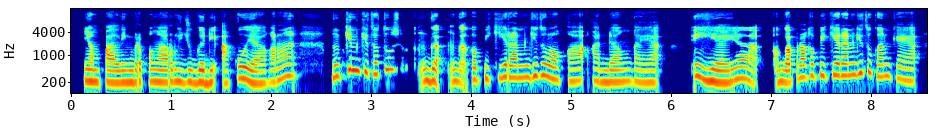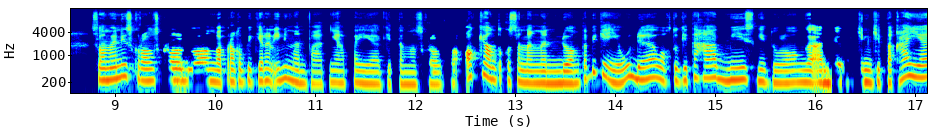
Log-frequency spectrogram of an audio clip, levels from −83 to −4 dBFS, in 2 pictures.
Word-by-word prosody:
yang 215 -1 +4
paling 200 -1 +4
berpengaruh 205 0 +2
juga 205 0 +2
di - - +1
aku 225 +7 -3
ya. 190 0 +2
Karena 265 +8 +1 0.4
mungkin 285 +10 +3
kita 330 -3 +1
tuh 430 - +1 0.3
nggak 220 -1 +3
nggak 200 - +1
kepikiran 260 +3 +1
gitu 295 +1 +1
loh 240 -1 +2
Kak 215 +1 +1
kadang 205 -1 0
kayak, 200 -1 -2 0.4
iya 220 -7 +4 0.2
ya, 245 - +1 0.4
nggak 200 -1 +6
pernah 270 +1 +3
kepikiran 300 0 +5
gitu 345 +2 0
kan 280 +1 +2
kayak 225 -3 0 0.3
selama 230 0 +1
ini 285 - +1
scroll-scroll 225 0 0
doang 215 0 +1
nggak 195 - +3
pernah 210 0 -2
kepikiran 215 +1 -3
ini 240 - -2
manfaatnya 190 +1 -6
apa 195 +1 -11
ya 185 -1 -2
kita 185 0 -13
mau 180 - -4
nge-scroll 180 +1 -6
ko - - -9
oke 275 +4 +2
untuk 230 -1 -6
kesenangan 195 -2 -1
doang, 190 0 +2
tapi 250 - -4
kayak 285 -8 -1
ya 195 - 0
udah, 245 -3 +1
waktu 225 +1 -6
kita 245 - -3
habis 235 -2 +1
gitu 205 -1 -5
loh, 195 - -2
nggak 200 -1 +3
ada 195 0 +1
yang - - -5
bikin 205 - -1
kita 195 -1 -3
kaya, 275 +2 +2
215 Hz, 215 wpm, -23 LUFS, 200-255 Hz, 0.4 s, nggak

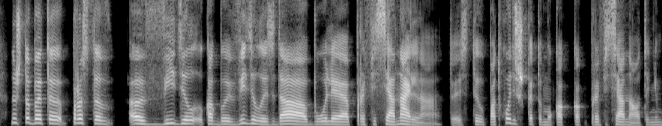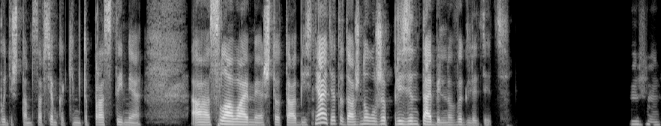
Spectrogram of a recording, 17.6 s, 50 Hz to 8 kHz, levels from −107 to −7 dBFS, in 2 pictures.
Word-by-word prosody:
Ну, 280 - -4
чтобы 260 -1 +1
это 245 -3 0
просто, 235 -6 0 0.3
э, 225 -1 +2
в - - -12
видел 220 +5 -4
как 205 -4 -3
бы 190 -1 -6
виделось, 190 -3 -3
да, 190 -2 +3
более 180 0 -1
профессионально. 175 - +2
То - - -14
есть 145 +2 -7
ты 185 -2 -8
подходишь 225 +8 +1
к - - -13
этому 165 -3 -12
как 160 0 -6
как 160 - -9
профессионал. 165 -4 -3
Ты 160 - -14
не 155 +1 -17
будешь 160 -2 -3
там 130 - -12
совсем 170 +3 -3
какими-то 145 -1 -12
простыми, 155 -3 0 0.6
а, 155 -1 +1
словами 170 -6 +5
что-то 150 -1 +1
объяснять. 215 - +3
Это 205 -2 -8
должно 175 +4 -1
уже 195 +2 +2
презентабельно 185 -6 0
выглядеть. 145 -4 -12 1.6
Мгм. 180 -3 -21
175 Hz, 135 wpm, -24 LUFS, 160-200 Hz, 1.6 s, словами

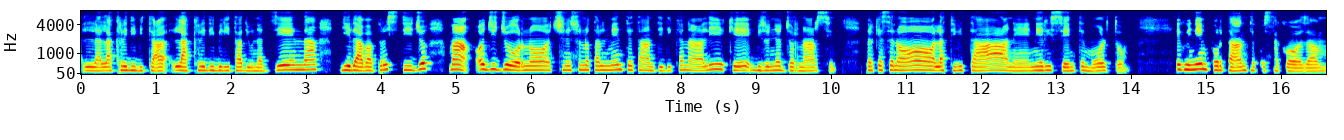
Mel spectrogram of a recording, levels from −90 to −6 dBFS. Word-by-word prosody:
la 170 -1 -1
la 175 0 0
credibilità 180 -2 -1
la 180 -2 +2
credibilità 180 -1 -2
di 170 -1 -4
un'azienda, 220 +8 +1 0.3
gli 200 0 +4
dava 180 -2 +3
prestigio; 225 +3 +1 0.3
ma 235 -1 +4
oggigiorno, 205 -4 +3
ce 195 +2 -6
ne 200 - -1
sono 215 +1 -3
talmente 205 +1 -1
tanti 185 -3 -3
di 175 0 -8
canali, 215 +4 -2
che 195 -4 0
bisogna 185 0 -2
aggiornarsi, 175 -1 -5 0.4
perché 190 +1 -3
se 210 +1 -2
no 205 +1 +3
l'attività, 185 +1 +1
ne 165 -1 -4
ne 185 +2 0
risente 185 -2 -2
molto; 170 -1 -4 0.5
e 230 -1 +1
quindi 230 +1 +5
è - - +8
importante 190 -6 0
questa 175 -1 -10
cosa. 155 -2 -1
190 Hz, 130 wpm, -23 LUFS, 175-205 Hz, 0.5 s, è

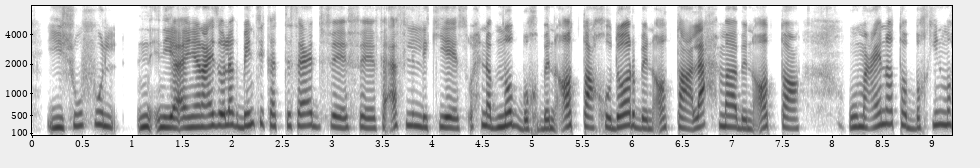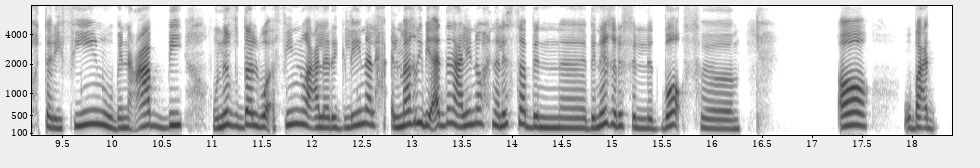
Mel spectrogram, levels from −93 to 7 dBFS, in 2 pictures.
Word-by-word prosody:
يشوفوا 265 +6 -1
ال 255 -3 -1 0.2
ن 235 -1 +3
ي 235 - +4
يعني 230 +1 +4
أنا 245 - +5
عايزة 265 +2 +3
اقول 270 - +6
لك 285 - +2
بنتي 285 +6 0
كانت 265 -2 -4
تساعد 265 -1 -1
في 240 -3 -1
في 235 -2 -3
في - - -8
قفل 275 0 -3
الاكياس، 235 -3 0
وإحنا 250 +1 -1
بنطبخ 235 -5 +2
بنقطَّع 235 +4 +1
خضار، 245 +4 +3
بنقطَّع 215 0 -1
لحمة، 255 -3 +3
بنقطَّع 215 +1 -2 0.5
ومعانا 245 +5 +1
طبَّاخين 285 0 -3
محترفين، 275 +3 -2
وبنعبِّي 250 +3 +1 0.3
ونفضل 270 +3 +1
واقفين 285 +6 -1
وعلى 235 -4 0
رجلينا 240 +8 -2
الح 280 - -9
المغرب 290 +5 +3
يأدِّن 280 +4 +1
علينا 285 +6 +1
واحنا 300 -3 -4
لسه 295 +4 0
بن 225 -3 -2
بنغرف 270 +3 0
الاطباق 215 +2 -1
في 205 -3 -7 1.0
آه 270 +1 +5 0.3
وبعد 225 -2 -2
245 Hz, 145 wpm, -24 LUFS, 225-275 Hz, 1.0 s, اقول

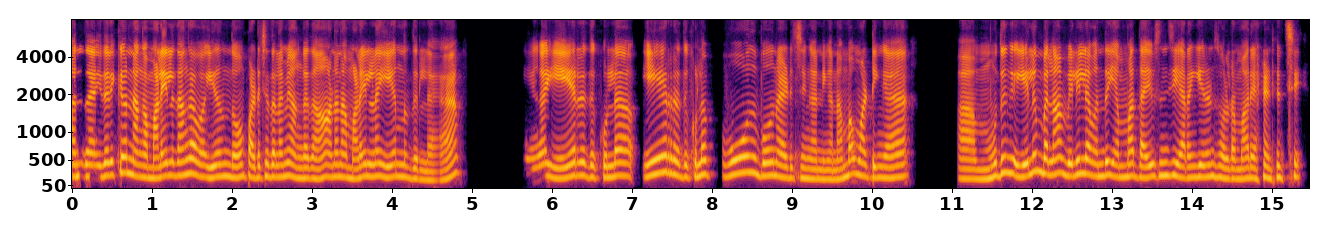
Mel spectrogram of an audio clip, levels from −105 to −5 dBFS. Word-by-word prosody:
அந்த 215 0 -1 0.2
இதுவரைக்கும் 240 +5 +1
நாங்க 210 -3 +2
மலையில 215 +5 +5
தாங்க 255 +3 +2
வ - - 0
இருந்தோம். 210 0 -1
படிச்சது 205 +2 0
எல்லாமே 210 +2 0
அங்க 185 -1 0
தான். 175 +3 +1
ஆனா, 210 +1 -1
நான் 200 -2 -1
மலையிலலாம் 215 +4 +1
ஏறினது 205 -4 -2
இல்ல. 155 -1 -4 1.3
ஏங்க 190 +3 0 0.3
ஏறுறதுக்குள்ள, 205 -2 0 0.5
ஏறுறதுக்குள்ள 245 -5 0 0.2
போதும் 265 +4 -1
போதுன்னு 225 0 0
ஆயிடுச்சுங்க. 185 -2 -2
நீங்க 165 0 -3
நம்ப 205 +8 -1
மாட்டீங்க. 195 -3 -1 0.9
அ - - +1 0.3
முதுகு 255 +6 0 0.2
எலும்பெல்லாம் 270 -1 +1
வெளில 255 +4 +3
வந்து, 220 +2 0
எம்மா! 205 +2 0
தயவுசெஞ்சு 225 +4 0
இறங்கிருன்னு 205 +2 -1
சொல்றமாரி 175 +1 -1
ஆயிடுச்சு. 200 +2 -2
215 Hz, 135 wpm, -20 LUFS, 195-230 Hz, 1.3 s, மலையில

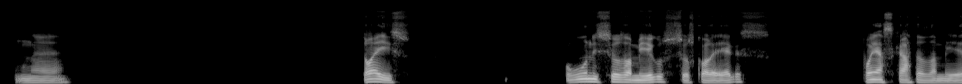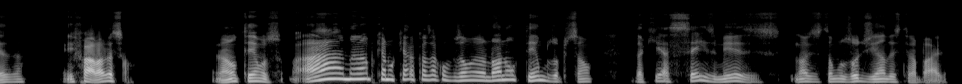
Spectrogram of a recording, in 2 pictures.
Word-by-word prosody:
É. 90 0 -6 3.0
Então 125 - +4
é 130 - +5
isso. 95 -2 -4 1.5
Une 125 +6 +3
seus 115 0 +1
amigos, 105 +3 +2
seus 95 - -2
colegas, 95 +4 -1 0.9
põe 110 +1 +4
as 110 -1 +1
cartas 100 -1 0
na 90 - 0
mesa 100 +8 -2 0.4
e - - -5
fala: - - +6
"Olha - - +3
só, - - -9 0.9
já - - -6
não 140 +3 +3
temos", 135 -6 -1
"Ah, 245 +9 +5
não, 245 +1 +5
porque 240 -1 -2
eu - - +4
não 220 - +3
quero 225 0 -3
causar 215 0 -2
confusão", 185 -1 -1
"Nós 185 +3 +3
não 215 0 0
temos 185 -5 -1
opção, 130 -1 -7 0.4
daqui - - -8
a - - -3
6 165 -2 -4
meses, 120 -4 -5
nós 130 +1 -4
estamos 130 +1 -6
odiando 130 -2 -1
esse 115 -2 -7
trabalho, - - -6
125 Hz, 130 wpm, -23 LUFS, -, 3.0 s, fala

